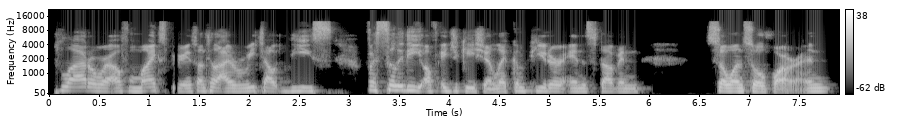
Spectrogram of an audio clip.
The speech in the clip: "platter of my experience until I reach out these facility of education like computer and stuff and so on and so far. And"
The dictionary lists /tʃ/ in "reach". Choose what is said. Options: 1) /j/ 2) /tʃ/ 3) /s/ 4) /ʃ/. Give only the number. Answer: 2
